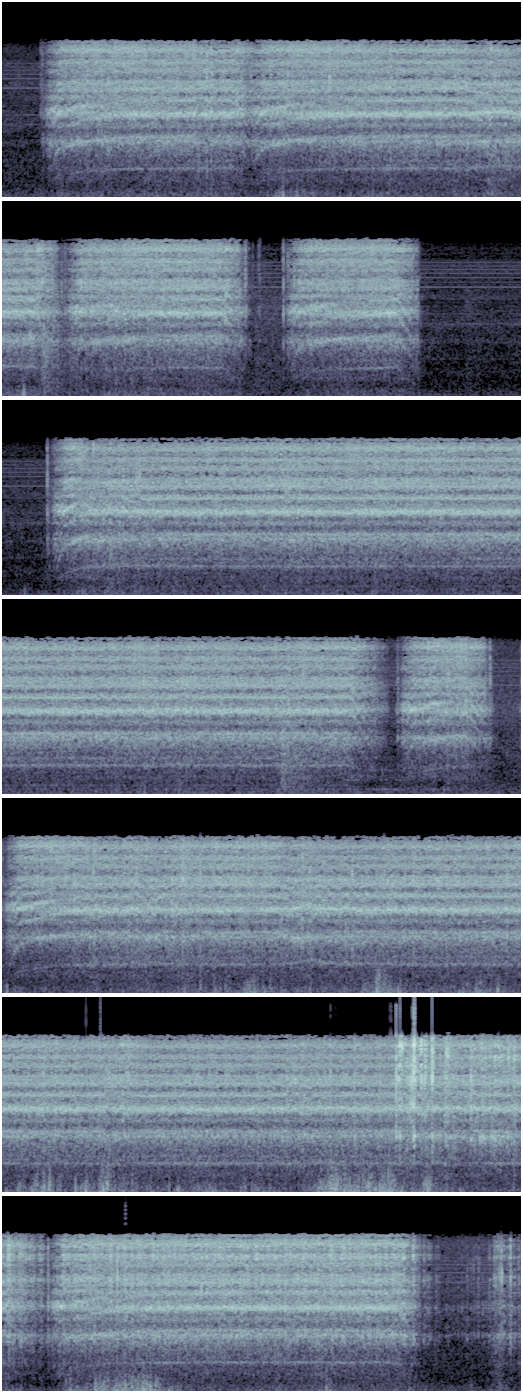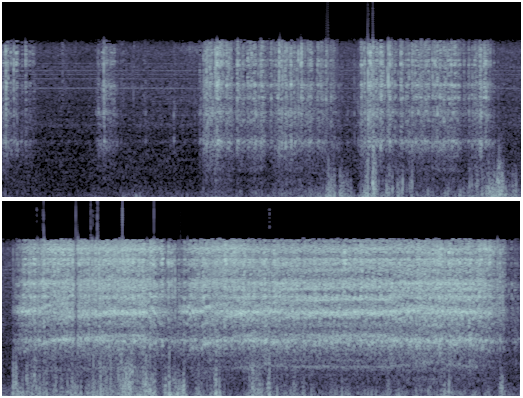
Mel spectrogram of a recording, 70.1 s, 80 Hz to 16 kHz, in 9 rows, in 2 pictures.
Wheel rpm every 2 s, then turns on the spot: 80, 140, 150, 160, 110, 110, 100, 0, 100, 160, 160, 160, 160, 160, 100, 90, 160, 160, 160, 160, 160, 160, 160, 110, 160, 160, 80, 0, 10, 20, 20, 70, 110, 160, 130.
52-54 58-62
